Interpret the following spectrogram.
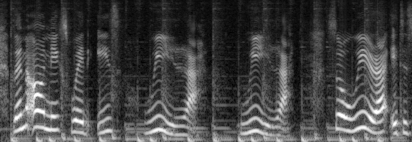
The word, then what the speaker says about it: wira: Then our next word is wira. Wira. So wira, it is spelled as W-I-R-A.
